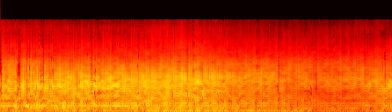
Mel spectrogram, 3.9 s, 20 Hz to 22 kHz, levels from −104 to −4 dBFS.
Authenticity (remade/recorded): remade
